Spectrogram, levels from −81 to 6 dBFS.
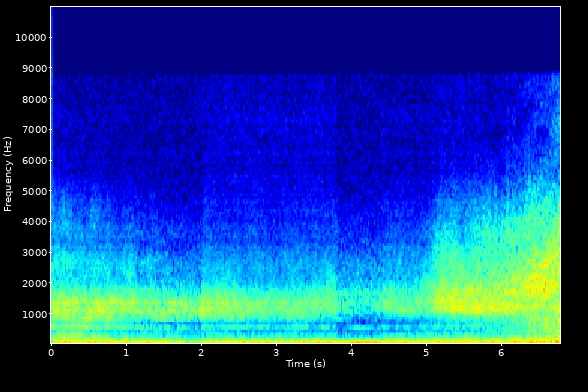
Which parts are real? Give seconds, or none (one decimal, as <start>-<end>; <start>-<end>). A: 1.1-2.0; 3.8-4.4; 5.7-6.8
